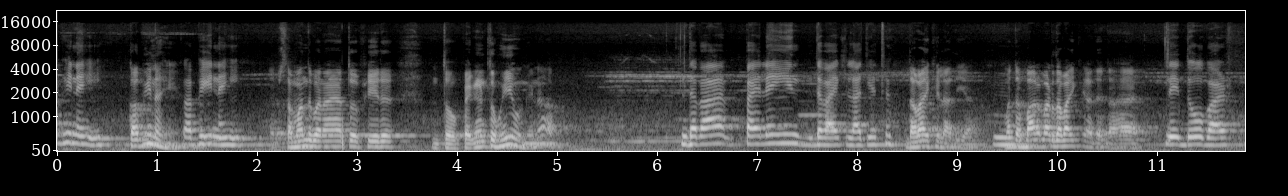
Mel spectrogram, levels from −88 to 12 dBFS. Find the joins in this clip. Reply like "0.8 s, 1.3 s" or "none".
2.2 s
